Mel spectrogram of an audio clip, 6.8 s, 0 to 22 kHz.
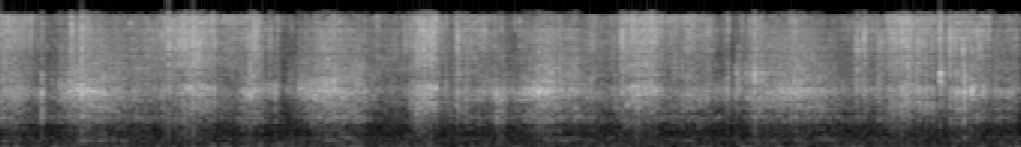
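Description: A pile of pale yellow-white, solid, brittle dry soap flakes on a mesh mat is gathered and crushed with both hands and fingertips. The result is a steady, dense, bright crackling crunch with swelling bursts, a faint squeaky tone near 1.8 kHz, and almost no low end.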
